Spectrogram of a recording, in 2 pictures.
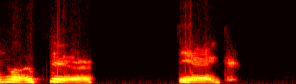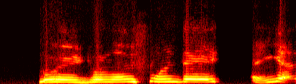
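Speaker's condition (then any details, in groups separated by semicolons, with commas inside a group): Cerebral palsy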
